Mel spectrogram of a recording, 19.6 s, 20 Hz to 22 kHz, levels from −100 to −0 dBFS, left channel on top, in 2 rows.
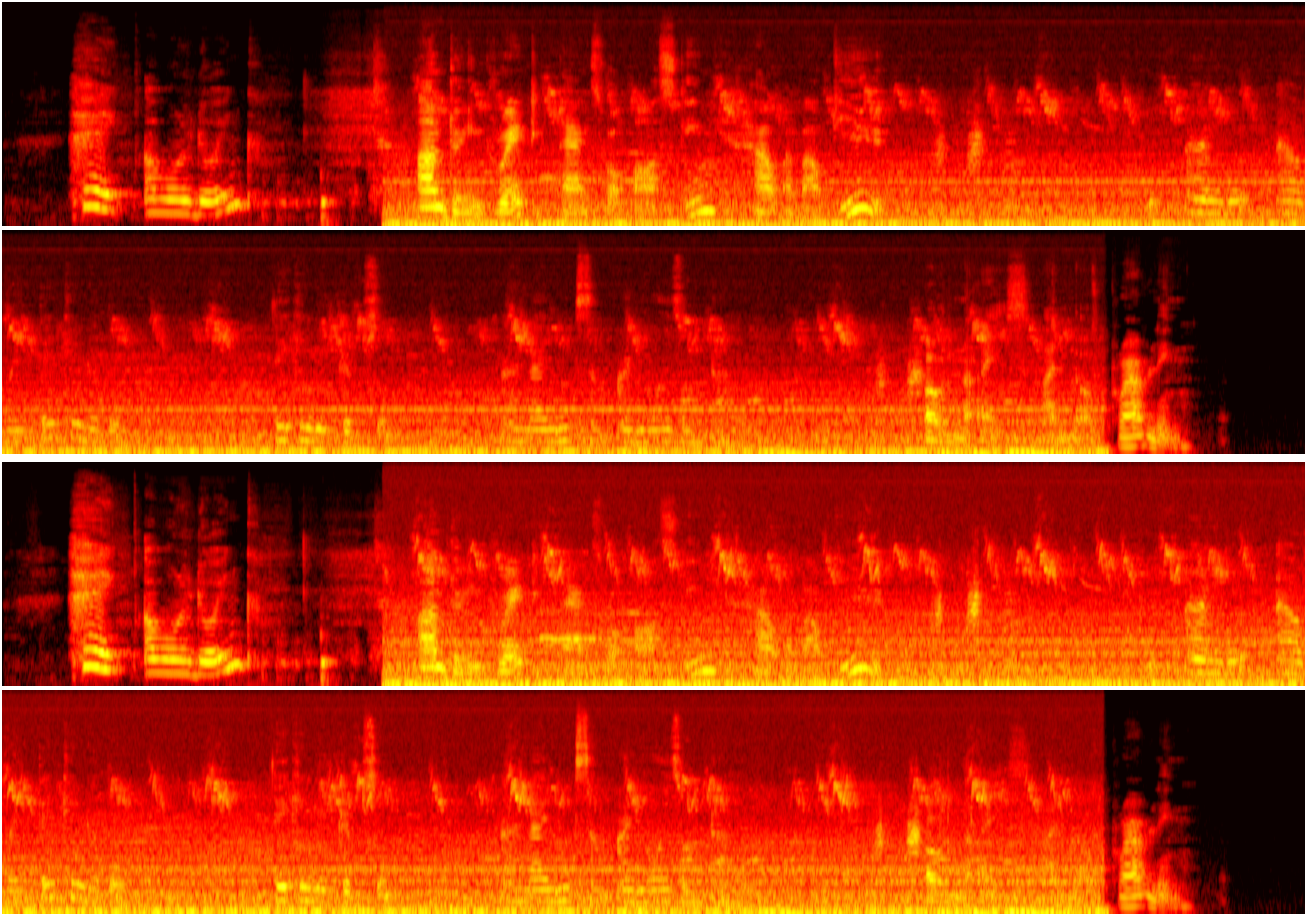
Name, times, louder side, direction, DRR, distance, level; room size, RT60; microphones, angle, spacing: voice 1, 0.5-1.9 8.9-10.8 11.8-12.7 13.5-15.5, right 4 dB, 80° right, 0.7 m, -37 dB
voice 2, 2.5-6.7 8.6-8.7 16.7-18.6, left 2 dB, 90° left, 0.7 m, -35 dB
Fowl, 2.8-18.0, right 3 dB, 40° right, 0.3 m, -34 dB
2.9 x 2.0 x 2.8 m
head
